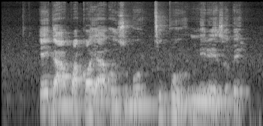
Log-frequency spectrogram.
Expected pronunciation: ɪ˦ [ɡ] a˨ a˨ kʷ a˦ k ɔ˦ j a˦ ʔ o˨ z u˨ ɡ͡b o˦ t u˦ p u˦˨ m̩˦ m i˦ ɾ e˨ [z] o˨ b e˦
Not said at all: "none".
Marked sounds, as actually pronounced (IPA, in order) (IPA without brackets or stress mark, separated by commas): ɡ, z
